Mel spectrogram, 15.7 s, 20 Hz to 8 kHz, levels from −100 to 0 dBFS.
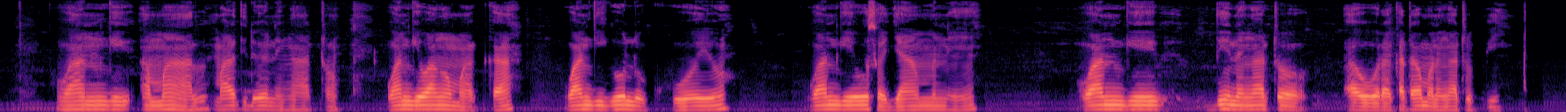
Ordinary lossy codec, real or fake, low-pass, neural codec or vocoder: none; real; none; none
